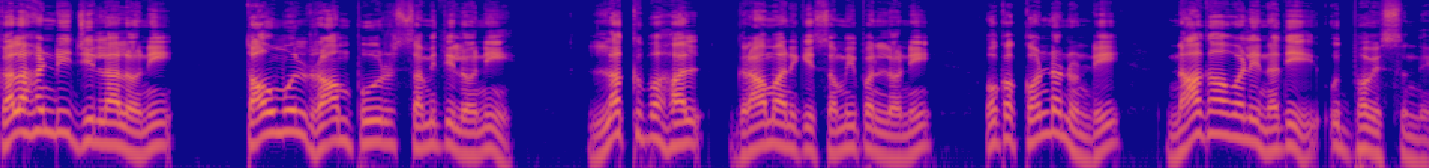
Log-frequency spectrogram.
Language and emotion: Telugu, neutral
